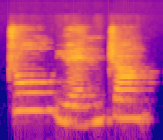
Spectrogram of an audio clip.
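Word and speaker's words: 朱元璋: Nah, Zhu Yuan Zhang, tidak ada angin di situ ya. Zhu Yuan Zhang, cuman bacanya lidahnya angkat karena ada H. Kalau Z bacanya C, tidak ada angin ya.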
